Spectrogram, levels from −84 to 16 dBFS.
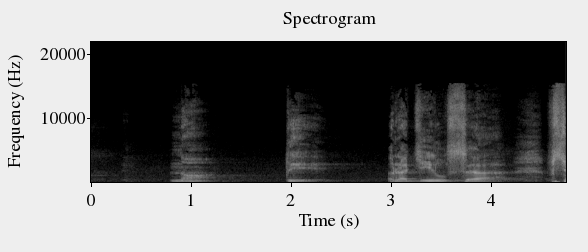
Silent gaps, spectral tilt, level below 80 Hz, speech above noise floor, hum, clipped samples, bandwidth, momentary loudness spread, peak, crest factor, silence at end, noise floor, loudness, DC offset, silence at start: none; -2 dB/octave; -60 dBFS; 33 dB; none; under 0.1%; 15.5 kHz; 17 LU; -12 dBFS; 22 dB; 0 s; -64 dBFS; -32 LUFS; under 0.1%; 0.8 s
